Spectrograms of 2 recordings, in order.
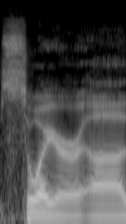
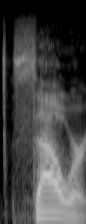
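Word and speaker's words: Sauer: But so Sour is how his name is pronounced.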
